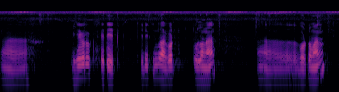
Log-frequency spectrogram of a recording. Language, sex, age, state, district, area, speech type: Assamese, male, 30-45, Assam, Lakhimpur, rural, spontaneous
